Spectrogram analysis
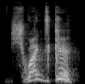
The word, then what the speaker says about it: Schwentke: You got to pronounce every letter. Schwentke!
